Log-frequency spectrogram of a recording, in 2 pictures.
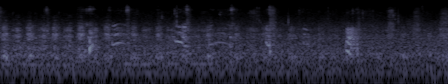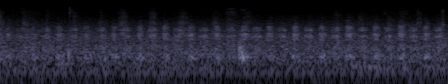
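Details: Three-day-old puppies from a Mattie and Bodie litter, faint high squeaks and whimpers scattered over soft, steady panting and rustling, with a few sharper cries standing out near the start.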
